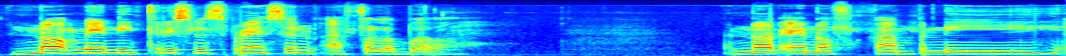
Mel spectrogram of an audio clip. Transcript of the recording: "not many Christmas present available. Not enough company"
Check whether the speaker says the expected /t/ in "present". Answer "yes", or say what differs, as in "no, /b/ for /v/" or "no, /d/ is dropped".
no, /t/ is dropped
